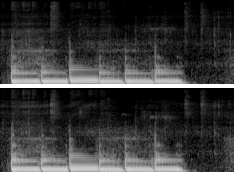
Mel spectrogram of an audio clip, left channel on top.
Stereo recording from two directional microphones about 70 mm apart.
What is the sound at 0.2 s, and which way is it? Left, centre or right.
Music, centre.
